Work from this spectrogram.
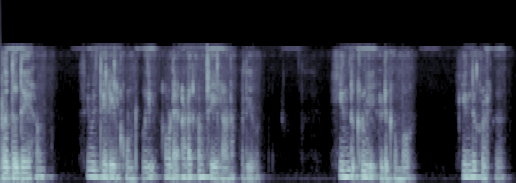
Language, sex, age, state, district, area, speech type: Malayalam, male, 18-30, Kerala, Kottayam, rural, spontaneous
